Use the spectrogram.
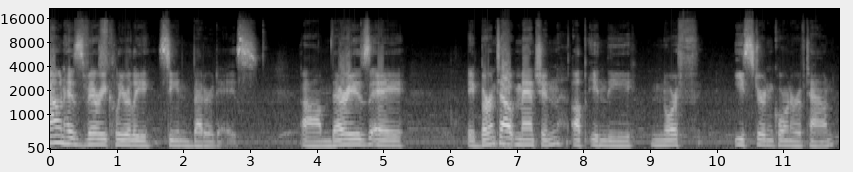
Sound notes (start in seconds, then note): none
